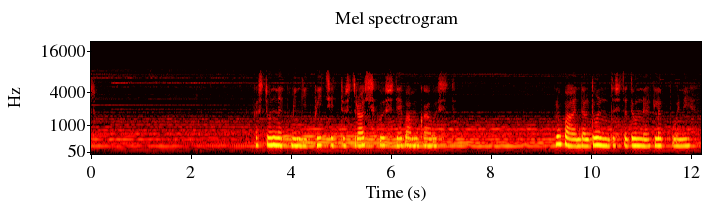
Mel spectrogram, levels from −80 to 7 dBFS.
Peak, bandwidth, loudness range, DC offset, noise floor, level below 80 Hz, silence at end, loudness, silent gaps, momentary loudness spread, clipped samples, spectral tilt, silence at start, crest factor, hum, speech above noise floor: -6 dBFS; 8.2 kHz; 6 LU; under 0.1%; -45 dBFS; -72 dBFS; 0 s; -22 LUFS; none; 24 LU; under 0.1%; -7.5 dB/octave; 0 s; 18 dB; none; 23 dB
